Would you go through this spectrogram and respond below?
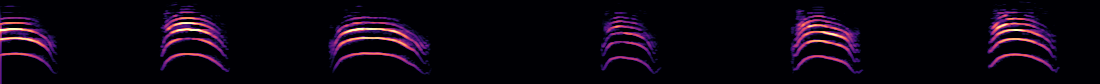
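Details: Young kitten calling for its mother, giving six clear arched meows roughly every one and a half to two seconds, each a bright harmonic cry that rises and drops, with silence between calls.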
